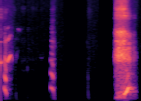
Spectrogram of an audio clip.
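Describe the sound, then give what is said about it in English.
A voice imitates heavy, raspy breathing: two short voiced puffs, a pause, then a longer, louder wheezing gasp, without any other talk. “Heavy breathing.”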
